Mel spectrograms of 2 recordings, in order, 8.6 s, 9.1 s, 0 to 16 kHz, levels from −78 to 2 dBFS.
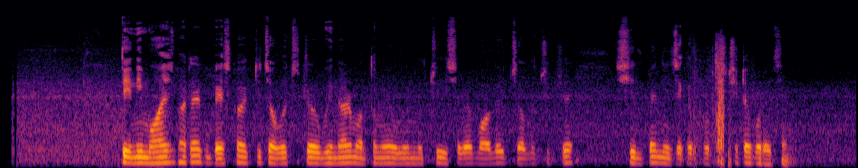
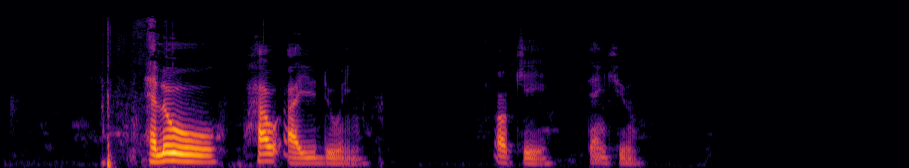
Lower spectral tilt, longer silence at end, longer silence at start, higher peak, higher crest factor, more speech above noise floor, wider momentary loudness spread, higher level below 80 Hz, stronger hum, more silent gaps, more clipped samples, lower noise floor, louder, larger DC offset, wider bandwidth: second, -6.5 dB/octave vs -8.5 dB/octave; second, 0.65 s vs 2.8 s; second, 0.15 s vs 1.05 s; about the same, 0 dBFS vs 0 dBFS; about the same, 22 dB vs 22 dB; second, 18 dB vs 64 dB; second, 21 LU vs 27 LU; second, -58 dBFS vs -48 dBFS; neither; neither; neither; second, -40 dBFS vs -81 dBFS; second, -22 LUFS vs -17 LUFS; neither; about the same, 11 kHz vs 10.5 kHz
